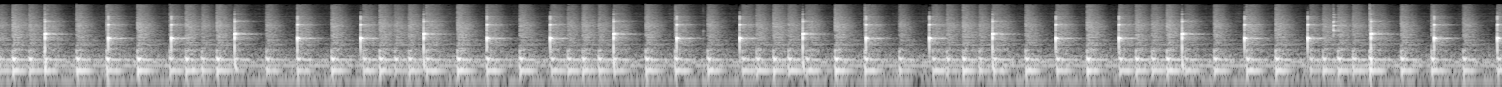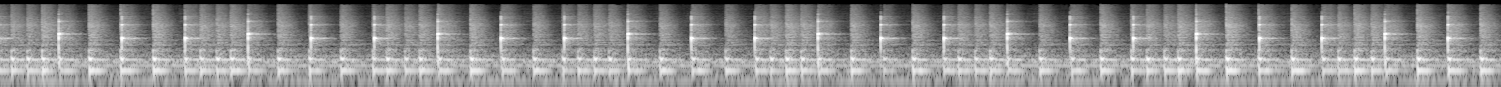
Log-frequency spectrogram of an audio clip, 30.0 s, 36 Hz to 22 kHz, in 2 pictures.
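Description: Snare drum played very quietly with wooden sticks in a steady, even stream of strokes, running sticking exercises. A woodblock-like metronome click keeps time at 95 beats per minute, about one click every 0.6 seconds.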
